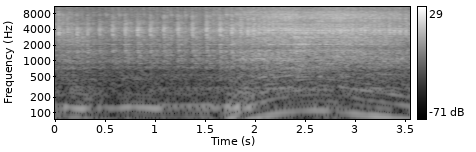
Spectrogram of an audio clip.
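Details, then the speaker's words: 2014 Dacia Sandero, D4F 1.2 petrol engine, at a rough idle with a throttle blip: an uneven rapping knock that swells with the revs. Low oil and a possible spun bearing are suspected; the cause is not yet found. "okay so you've been watching part one of diagnosing a loud knocking sound on this 2014 Dacia San Diego with the d4f engine"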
